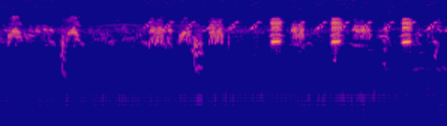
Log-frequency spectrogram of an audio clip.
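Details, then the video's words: Grey francolin with chicks: three loud, ringing notes about a second apart over a steady scatter of soft, high chirps and twitters, with a faint low hum throughout. "teeter ki Awaz | teetar ki boli | teetar sound"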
